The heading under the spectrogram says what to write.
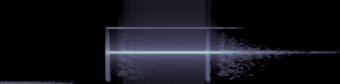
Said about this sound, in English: There is something about the beep, and it does make him uncomfortable, though he cannot admit it to himself. There is something about the sound of it, its tone, the high pitch, and it seems richer to him now, somehow. More complex.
